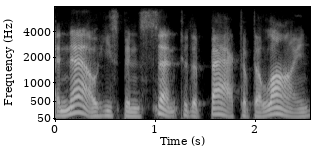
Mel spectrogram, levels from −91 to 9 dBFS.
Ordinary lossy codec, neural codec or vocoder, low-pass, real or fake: Opus, 16 kbps; codec, 16 kHz, 8 kbps, FreqCodec, larger model; 7.2 kHz; fake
